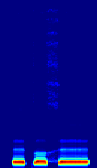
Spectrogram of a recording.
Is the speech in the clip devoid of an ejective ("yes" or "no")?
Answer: yes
